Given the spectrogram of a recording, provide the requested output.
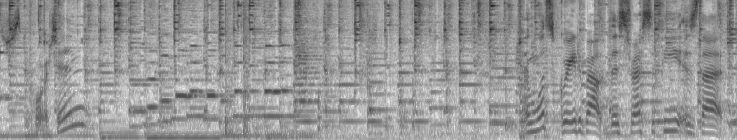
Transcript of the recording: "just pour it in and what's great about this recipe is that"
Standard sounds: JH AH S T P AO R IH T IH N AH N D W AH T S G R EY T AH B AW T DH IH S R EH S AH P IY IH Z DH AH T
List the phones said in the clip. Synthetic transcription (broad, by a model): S P AO R T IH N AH N W AH T S G R EY T AH B AW T DH IH S R EH S AH P IY IH Z DH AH T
